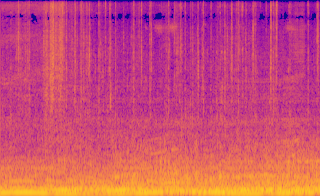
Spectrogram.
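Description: Car driving, heard from inside the cabin: a steady low rumble of engine and tyre noise, with scattered faint clicks.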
